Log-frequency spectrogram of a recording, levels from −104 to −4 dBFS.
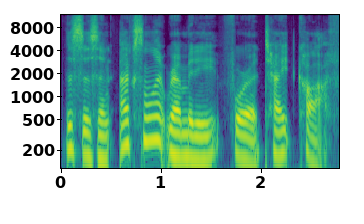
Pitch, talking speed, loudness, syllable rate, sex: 180 Hz, 195 wpm, -16 LUFS, 4.9 syllables/s, female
